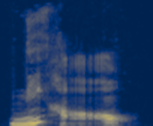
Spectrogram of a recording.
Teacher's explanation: Both 你 and 好 are third tones, but when said together, 你 changed to a rising tone, making it sound like 你好.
